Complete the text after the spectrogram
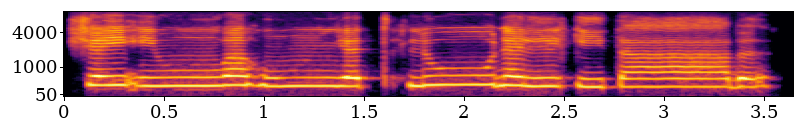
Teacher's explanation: میم ساکن پر اظہار شفوی ہوگا، ٹائم نہیں دیں گے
